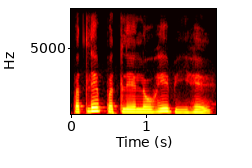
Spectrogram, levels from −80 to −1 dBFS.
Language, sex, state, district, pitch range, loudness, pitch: Hindi, female, Arunachal Pradesh, Lower Dibang Valley, 195-230 Hz, -17 LUFS, 205 Hz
